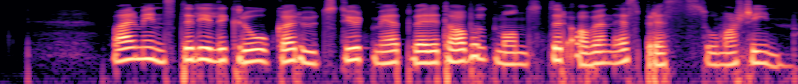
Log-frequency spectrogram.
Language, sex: Norwegian, female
